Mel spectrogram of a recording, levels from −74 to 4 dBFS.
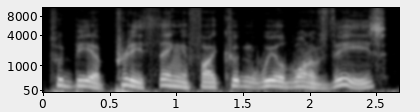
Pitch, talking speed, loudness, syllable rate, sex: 150 Hz, 270 wpm, -17 LUFS, 5.8 syllables/s, male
